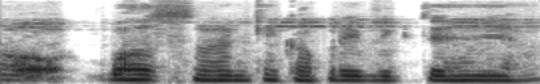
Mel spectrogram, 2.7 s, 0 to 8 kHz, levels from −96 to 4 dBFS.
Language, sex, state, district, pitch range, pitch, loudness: Maithili, male, Bihar, Muzaffarpur, 155-175 Hz, 160 Hz, -16 LUFS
